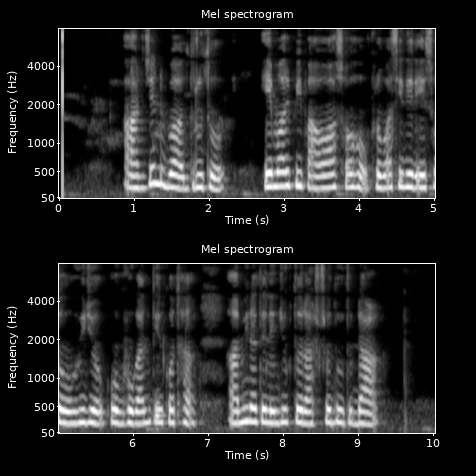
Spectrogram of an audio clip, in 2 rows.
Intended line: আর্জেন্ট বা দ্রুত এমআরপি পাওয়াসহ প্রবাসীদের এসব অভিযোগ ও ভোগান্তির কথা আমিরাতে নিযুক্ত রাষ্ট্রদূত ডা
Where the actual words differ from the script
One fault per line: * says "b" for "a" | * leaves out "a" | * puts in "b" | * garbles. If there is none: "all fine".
all fine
